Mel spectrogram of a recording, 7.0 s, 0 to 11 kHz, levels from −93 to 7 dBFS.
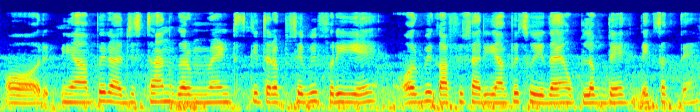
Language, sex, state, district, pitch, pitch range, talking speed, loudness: Hindi, male, Rajasthan, Jaipur, 200 Hz, 195-210 Hz, 195 wpm, -16 LUFS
